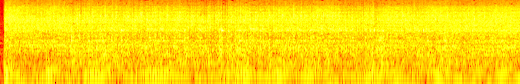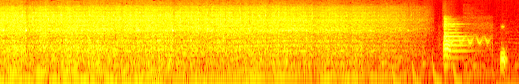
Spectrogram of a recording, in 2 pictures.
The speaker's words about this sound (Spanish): Ah, entonces el sonido que pusimos fue de un carro nuevo. Deje cambio el sonido. Este es el carro entonces.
